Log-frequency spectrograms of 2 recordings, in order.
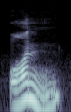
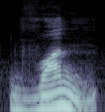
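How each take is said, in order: First: It begins with a plain vowel sound. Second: It begins with a 'w' consonant sound. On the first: The speaker calls it wrong. "We don't pronounce it as on" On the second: The speaker calls it right. "it is one. The word one begins with the sound wa"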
